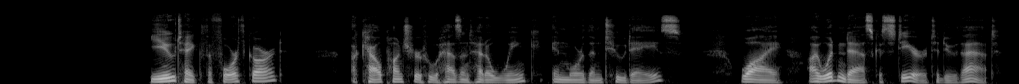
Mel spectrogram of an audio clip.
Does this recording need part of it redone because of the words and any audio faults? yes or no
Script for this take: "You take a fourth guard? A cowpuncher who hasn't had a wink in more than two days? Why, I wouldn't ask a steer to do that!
yes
